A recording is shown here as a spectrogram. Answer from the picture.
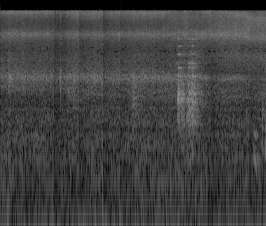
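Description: Beef pieces and sliced onions sizzling in hot oil in a pressure cooker pot, a steady frying hiss, with a brief louder rasp about three seconds in.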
